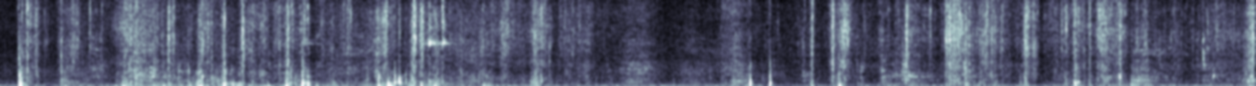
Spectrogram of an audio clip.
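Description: A small fish flapping and thrashing in dry grass and reed stalks: irregular rustling and slapping.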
